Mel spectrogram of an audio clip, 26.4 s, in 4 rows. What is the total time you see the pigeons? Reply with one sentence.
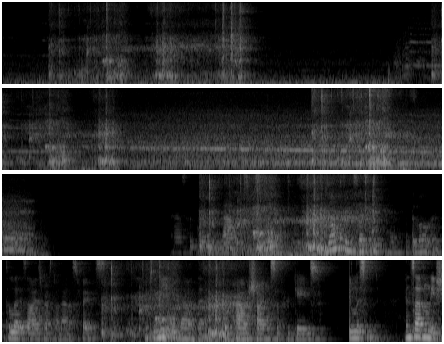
The pigeons can be heard for 12 seconds in total.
